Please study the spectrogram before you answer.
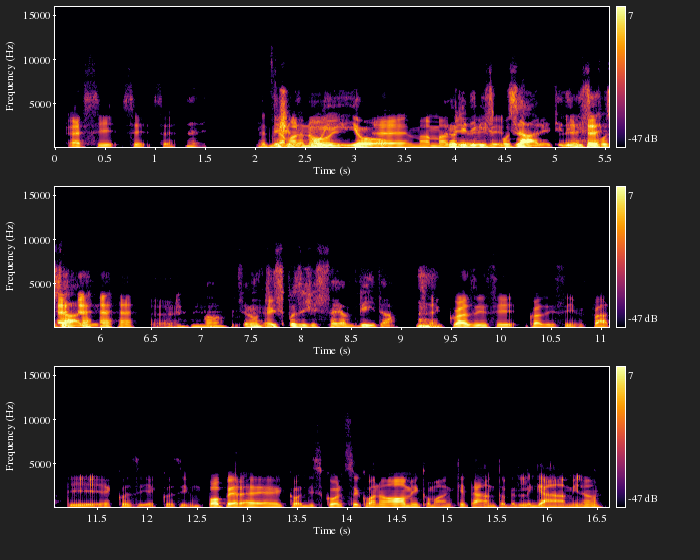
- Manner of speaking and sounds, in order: chuckle; other background noise; cough
- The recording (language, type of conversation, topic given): Italian, unstructured, Qual è il valore dell’amicizia secondo te?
